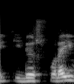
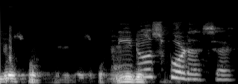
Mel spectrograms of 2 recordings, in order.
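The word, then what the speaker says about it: Cnidospora: ঠিক আছে, CNIDO, এর উচ্চারণটা কি হবে? CNIDO, এটা হচ্ছে টিডোস্পোরাই বলা উচিত, তাই কি? নিডোস্পোরা, হ্যাঁ, নিডোস্পোরা স্যার, হ্যাঁ, স্যার নিডোস্পোরা। নিডোস্পোরা। হ্যাঁ, নিডোস্পোরা বলতে পারো।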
